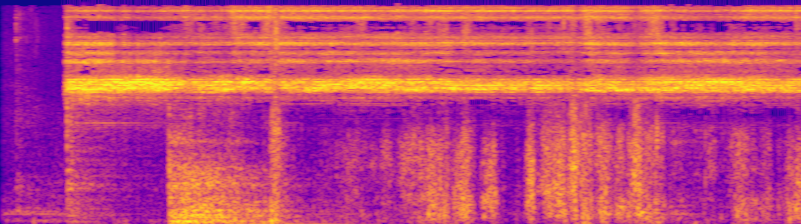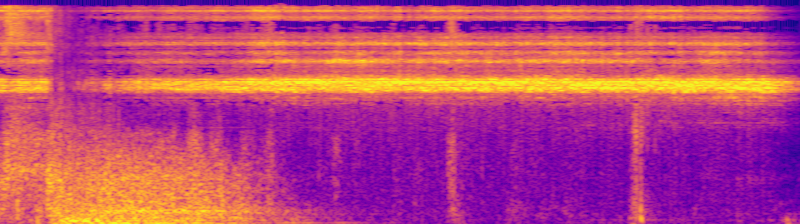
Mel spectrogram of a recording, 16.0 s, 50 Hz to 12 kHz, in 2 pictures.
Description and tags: Loud Emergency Exit Alarm
Colorado State University Morgan Library Emergency Exit Door Alarm
Recorded 2014-11-13 12-00-09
